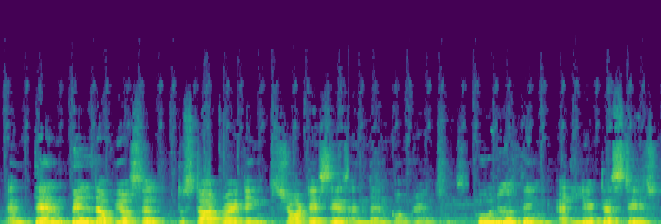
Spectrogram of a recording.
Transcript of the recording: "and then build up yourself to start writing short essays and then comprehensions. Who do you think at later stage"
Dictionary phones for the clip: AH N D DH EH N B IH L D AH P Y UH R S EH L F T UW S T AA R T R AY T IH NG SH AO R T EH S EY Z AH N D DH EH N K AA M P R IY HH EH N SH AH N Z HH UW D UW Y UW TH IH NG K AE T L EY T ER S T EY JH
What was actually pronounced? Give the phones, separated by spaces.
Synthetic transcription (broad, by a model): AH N D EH N B IH L D AH P Y UH R S EH L F T UW S T AA R T R AY T IH NG SH AO R T EH S EY Z AH N D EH N K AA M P R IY HH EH N SH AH N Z HH UW D UW Y UW T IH NG K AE T L EY T ER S T EY JH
